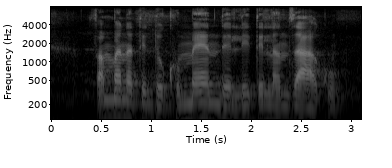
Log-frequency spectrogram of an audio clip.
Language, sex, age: Tsonga, male, 18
